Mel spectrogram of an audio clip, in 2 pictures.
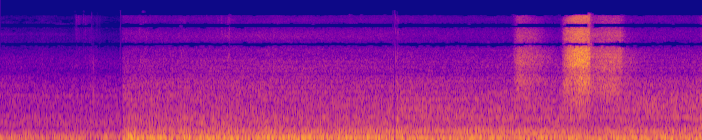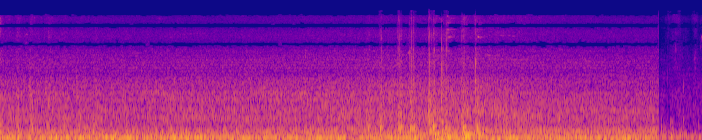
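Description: Norfolk Southern diesel locomotive running past slowly, a steady low engine rumble, with a short loud hiss of air about five seconds in.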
